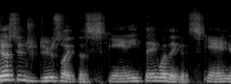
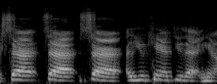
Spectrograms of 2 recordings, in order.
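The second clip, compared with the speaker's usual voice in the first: retold cashier scolding; 6 semitones higher than usual.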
